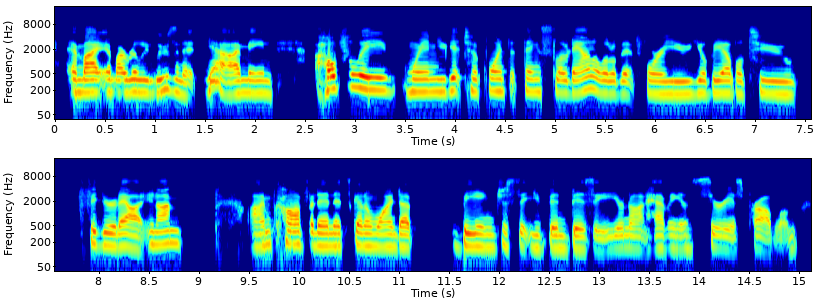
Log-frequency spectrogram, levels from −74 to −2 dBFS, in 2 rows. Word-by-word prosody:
Am 180 -1 +2
I 180 0 +9
am 180 -1 -1
I - - +6
really 180 0 +2
losing 185 -2 -1
it? 150 - -4
Yeah, - - +2
I 165 +1 +6
mean, 170 -1 -3 0.4
hopefully 215 -1 +5
when 185 0 0
you 185 0 -3
get 200 +1 +1
to 195 -5 -4
a - - -3
point 190 0 -1
that - - -11
things 185 -2 -4
slow 175 -2 -2
down 185 +5 +1
a 195 - +1
little 165 -1 +1
bit 165 -1 -2
for 165 -2 +1
you, 160 0 -1
you'll 165 +1 -2
be 175 +1 -2
able 170 -1 0
to 165 -3 -3 0.4
figure 170 -3 -1
it 160 - +2
out, 150 -3 +4
and 180 -1 -2
I'm 185 0 +3 0.7
I'm 160 +2 0
confident 170 -3 +2
it's 160 - -2
going 175 -3 +1
to 160 - +2
wind 155 0 +1
up 150 -1 +3 0.5
being 160 -2 0
just 160 +1 -10
that - - -5
you've 145 0 -8
been 145 -1 -1
busy; 130 -3 -3
you're 145 +2 -4
not 140 -2 -3
having 145 -1 -4
a 140 0 -9
serious 140 -4 -6
problem. - - -4
170 Hz, 215 wpm, -24 LUFS, 155-185 Hz, 0.7 s, I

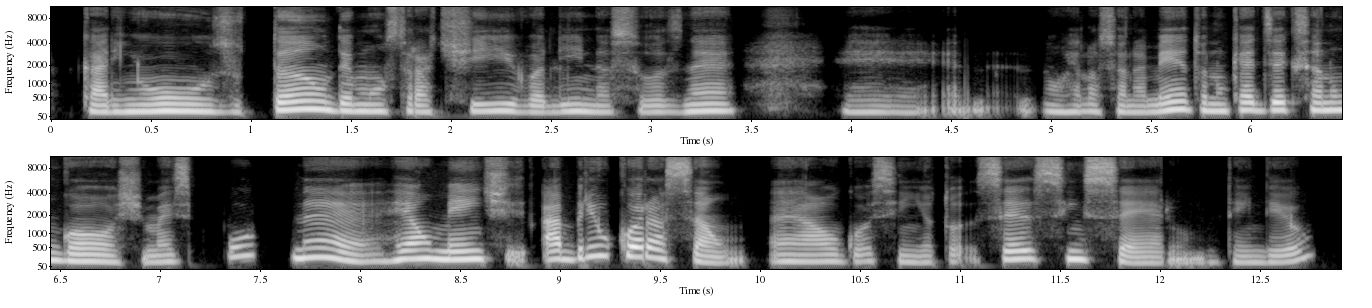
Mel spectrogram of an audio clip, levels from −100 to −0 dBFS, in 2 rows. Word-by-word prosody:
carinhoso, 155 0 +2
tão 200 +2 +6
demonstrativo 160 -1 -1
ali 155 +3 -2
nas 145 -1 -5
suas 145 0 -8
né, 165 +2 +1 0.6
eh, 145 0 -9 0.6
num 155 - -7
relacionamento 155 +5 -1
não 165 - +1
quer 185 +2 +1
dizer 185 +1 +2
que - - -12
você 185 - 0
não 185 +1 +3
goste, 160 -4 +2
mas 150 +2 -5 0.2
por 280 +3 -4 0.2
né, 225 -9 +2
realmente 205 +3 +4
abrir 210 +5 +2
o 285 - -1
coração 220 - +3
é 160 0 -3
algo 155 0 -3
assim 150 -3 -8
eu 140 - -10
tô - - -11
ser 205 +1 +1
sincero, 175 -11 -1
entendeu? 145 - -6
160 Hz, 150 wpm, -21 LUFS, 150-190 Hz, 0.6 s, tão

